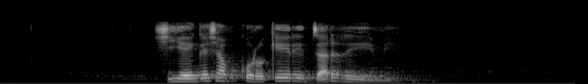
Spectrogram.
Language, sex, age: Tsonga, male, 23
